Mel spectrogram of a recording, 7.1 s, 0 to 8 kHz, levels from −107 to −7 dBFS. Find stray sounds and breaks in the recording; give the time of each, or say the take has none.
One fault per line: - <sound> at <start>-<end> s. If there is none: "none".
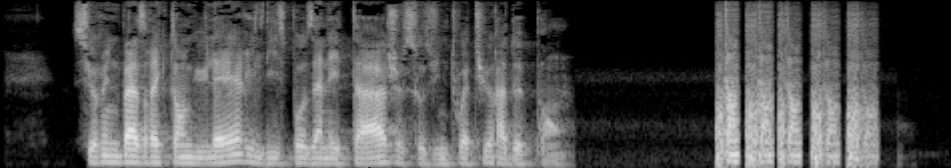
- laugh at 5.4-6.6 s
